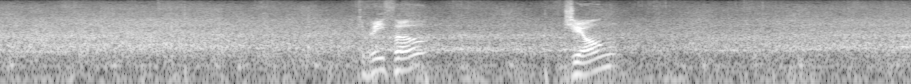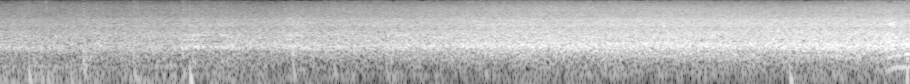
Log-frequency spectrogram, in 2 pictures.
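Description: A large stadium crowd roars steadily, swelling louder toward the end.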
